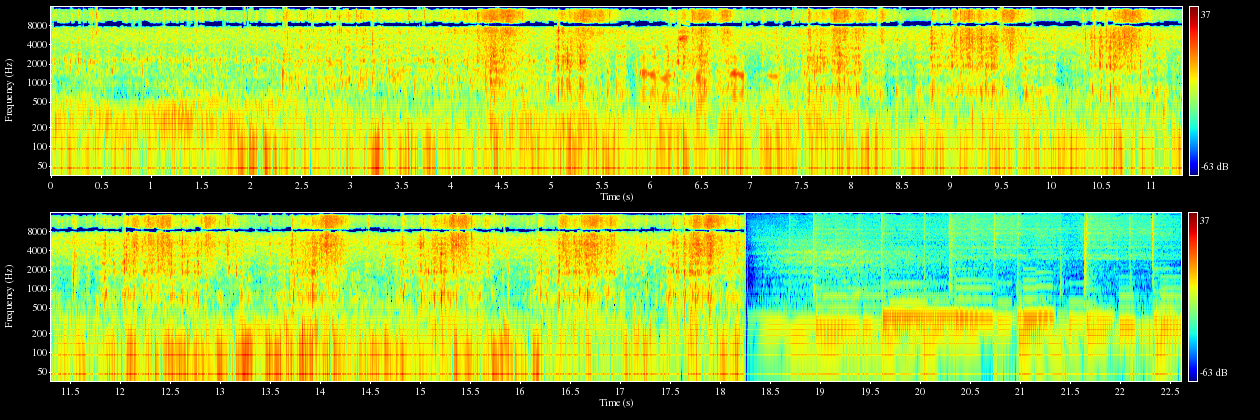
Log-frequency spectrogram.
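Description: Seawater and air being flushed through a marine air conditioner's overboard discharge, spurting out of the hull fitting and splashing into the water in repeated surges over a heavy low rumble. Guitar music starts abruptly near the end.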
